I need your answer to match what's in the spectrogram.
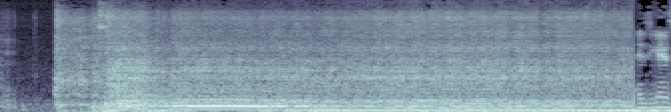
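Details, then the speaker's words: Corvette revived after diagnosing why it died, battery refitted: short crank, catches within half a second, settles into a deep, steady, even idle without stumble, misfire or check-engine lights, revs without hesitation; normal start and idle. "there's no check engine lights. The engine's revving just fine. There's no hesitation."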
